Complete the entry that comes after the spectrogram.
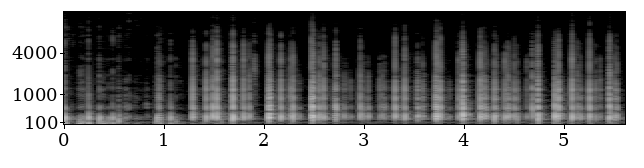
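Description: Fingertips tap the glossy cardboard cover of a thick paperback Spanish dictionary held upright, making a fast, uneven run of short, dry taps. Each tap has a low-mid body around 270 Hz and dies away almost at once with little ring.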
